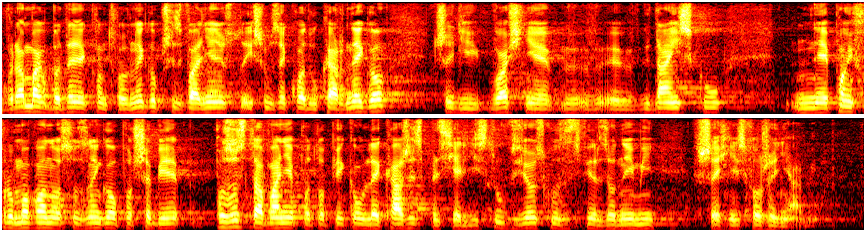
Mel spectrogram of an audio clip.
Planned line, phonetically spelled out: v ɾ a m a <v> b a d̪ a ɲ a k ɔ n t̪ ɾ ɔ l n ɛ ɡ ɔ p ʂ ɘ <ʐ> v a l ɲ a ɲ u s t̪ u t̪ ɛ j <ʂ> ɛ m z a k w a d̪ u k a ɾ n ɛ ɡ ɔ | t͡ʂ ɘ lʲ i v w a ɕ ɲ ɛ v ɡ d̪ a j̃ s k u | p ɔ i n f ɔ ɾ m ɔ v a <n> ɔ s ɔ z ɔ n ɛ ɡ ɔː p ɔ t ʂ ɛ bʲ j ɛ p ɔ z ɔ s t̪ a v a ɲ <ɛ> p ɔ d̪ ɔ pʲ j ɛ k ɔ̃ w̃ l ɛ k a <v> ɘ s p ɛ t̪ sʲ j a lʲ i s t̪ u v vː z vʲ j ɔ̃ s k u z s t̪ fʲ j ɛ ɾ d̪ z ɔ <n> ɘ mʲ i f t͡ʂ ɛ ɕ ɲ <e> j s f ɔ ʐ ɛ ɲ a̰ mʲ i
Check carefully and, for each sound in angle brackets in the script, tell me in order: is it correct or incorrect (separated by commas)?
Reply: incorrect, incorrect, correct, correct, incorrect, incorrect, correct, correct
